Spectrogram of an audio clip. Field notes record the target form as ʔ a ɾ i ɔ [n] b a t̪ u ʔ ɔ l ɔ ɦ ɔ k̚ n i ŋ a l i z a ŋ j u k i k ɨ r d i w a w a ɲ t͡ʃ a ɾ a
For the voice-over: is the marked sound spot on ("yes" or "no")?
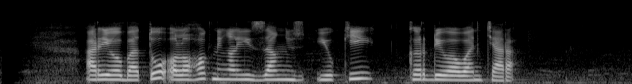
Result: no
